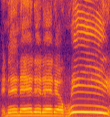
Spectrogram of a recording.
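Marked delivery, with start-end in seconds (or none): 1.3-2.2 high, loud squeal; mock pig squeal. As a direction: squeal like a pig, imitating the film. Replays the squeal from film.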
